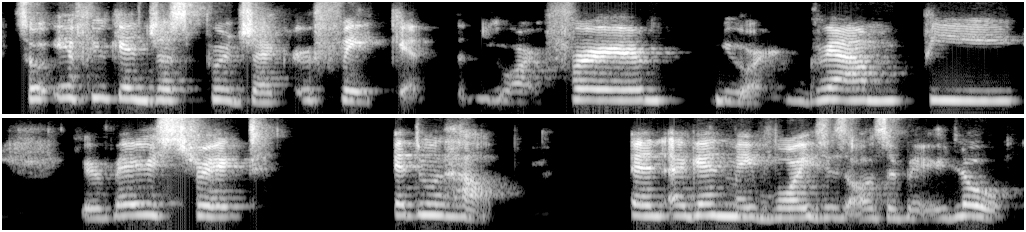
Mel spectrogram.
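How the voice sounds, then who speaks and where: A young woman with a Filipino accent, a culinary instructor answering interview questions with halting, careful phrasing and frequent restarts. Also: high-pitched, fairly even intonation, a bit bright, low-quality recording. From Philippines. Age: young adult. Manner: halting, many restarts, speaks with care.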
